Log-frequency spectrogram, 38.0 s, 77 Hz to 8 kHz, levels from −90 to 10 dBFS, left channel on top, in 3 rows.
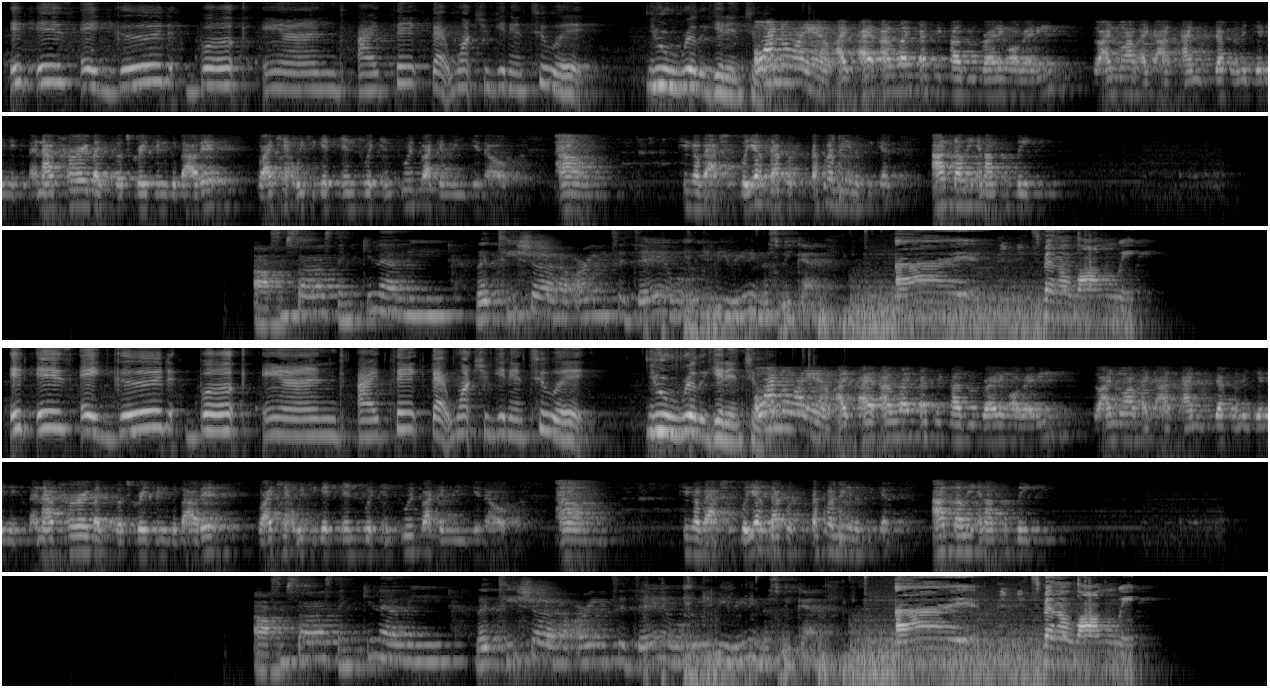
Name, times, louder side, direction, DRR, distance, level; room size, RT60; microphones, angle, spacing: voice 1, 0.1-2.3 2.6-5.8 6.4-7.6, right 4 dB, 85° right, 0.9 m, -30 dB
voice 2, 7.5-10.5 10.9-14.8 15.2-17.7 18.2-18.6 19.5-20.4 20.7-21.5 22.0-22.9, left 1 dB, 55° left, 5.4 m, -31 dB
voice 3, 27.8-33.6, equal, 30° left, 6.8 m, -38 dB
voice 4, 32.1-32.7 33.6-36.6, right 6 dB, 35° right, 0.8 m, -30 dB
29.5 x 28.0 x 4.3 m
head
